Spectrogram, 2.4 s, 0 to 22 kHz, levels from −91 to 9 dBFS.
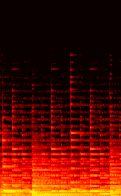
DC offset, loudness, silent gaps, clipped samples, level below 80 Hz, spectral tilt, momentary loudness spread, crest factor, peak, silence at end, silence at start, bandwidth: under 0.1%; -21 LUFS; none; under 0.1%; -38 dBFS; -6.5 dB/octave; 3 LU; 14 dB; -6 dBFS; 0 s; 0 s; 11 kHz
